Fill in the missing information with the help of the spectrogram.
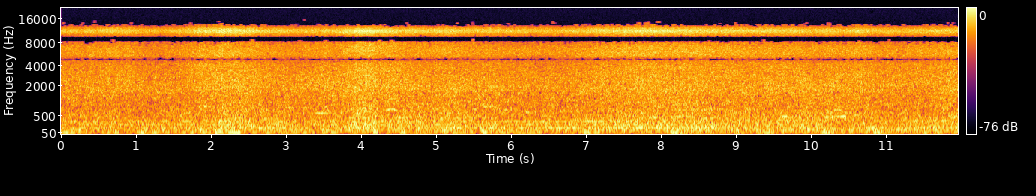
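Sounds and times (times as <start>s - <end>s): sea waves breaking on rocks: 0.0s - 11.9s.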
